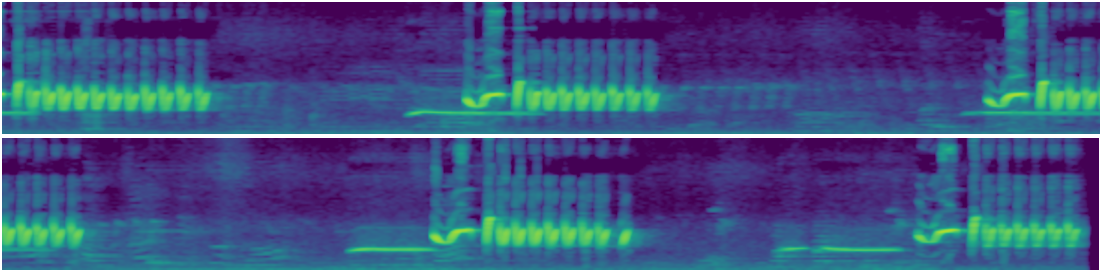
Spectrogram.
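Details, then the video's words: Repeated prinia song phrases every two to three seconds, each a short level whistle followed by a dense, rapid rattle of high notes; five phrases in sequence with quiet gaps. "PRENJAK ISIAN MEWAH"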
